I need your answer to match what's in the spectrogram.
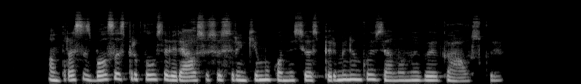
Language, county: Lithuanian, Vilnius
